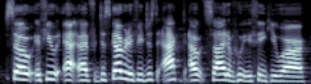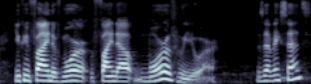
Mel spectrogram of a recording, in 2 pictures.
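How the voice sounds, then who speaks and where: A middle-aged woman leading a voice workshop, playful and lively, demonstrating sounds and asking her group questions. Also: mid-range voice, normal speed. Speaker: voice workshop teacher. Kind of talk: workshop teaching.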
